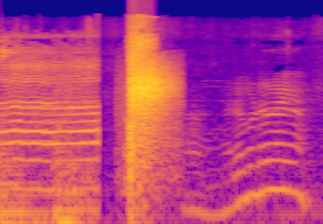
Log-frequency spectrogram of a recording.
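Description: Music with held notes cuts off abruptly, and a moment later a loud, sharp swishing sound effect hits, fading within half a second. It is followed near the end by a short tone that rises and then falls.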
